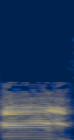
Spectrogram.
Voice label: "ay", voice

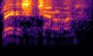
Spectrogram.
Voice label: ladies and gentlemen announcer

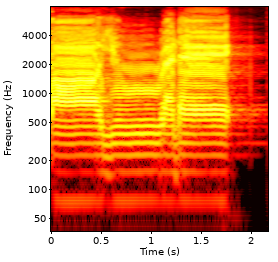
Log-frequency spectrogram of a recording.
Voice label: "are you ready", robot; Voice; introductions

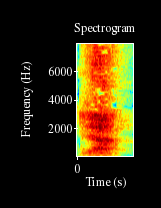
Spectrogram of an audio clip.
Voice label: "yo", voice

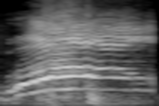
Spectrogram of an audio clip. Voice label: "woah" falls; ooh ahh

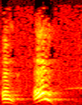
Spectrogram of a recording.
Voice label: "oh oh" male; ooh ahh

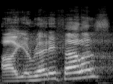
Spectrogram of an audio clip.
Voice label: are you ready fellows, announcer; Voice; introductions

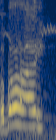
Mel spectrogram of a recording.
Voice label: "bye bye" male; Voice; expletives

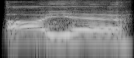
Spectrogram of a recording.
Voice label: "ah yeah", voice

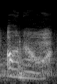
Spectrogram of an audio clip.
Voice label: "oh no" girl

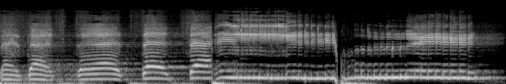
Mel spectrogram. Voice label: dah dah dada dada dah, Voice gibbrish

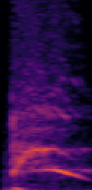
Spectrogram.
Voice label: ow male

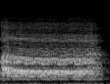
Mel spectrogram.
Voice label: "ooh", Voice

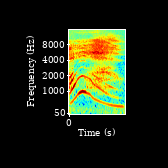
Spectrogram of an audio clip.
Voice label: "oh" girl

